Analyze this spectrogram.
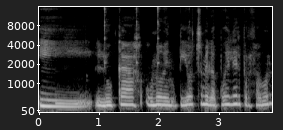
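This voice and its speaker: This woman talks at a very slow pace. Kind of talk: heated debate.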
